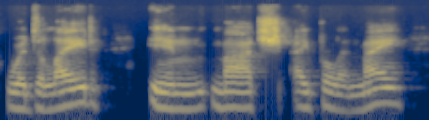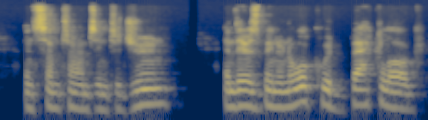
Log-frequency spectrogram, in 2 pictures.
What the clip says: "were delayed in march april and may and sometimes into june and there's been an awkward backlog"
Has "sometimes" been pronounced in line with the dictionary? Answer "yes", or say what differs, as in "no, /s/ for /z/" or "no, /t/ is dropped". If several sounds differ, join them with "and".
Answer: yes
